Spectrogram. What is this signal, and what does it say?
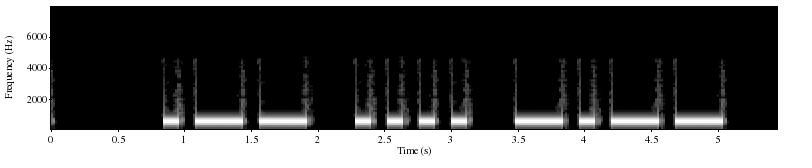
Morse code, heard as a keyed tone, about 10 wpm, 610 Hz. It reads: WHY
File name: 2011-07-mp3 / n41 EXCITING QRP CW OPERATION 10wpm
